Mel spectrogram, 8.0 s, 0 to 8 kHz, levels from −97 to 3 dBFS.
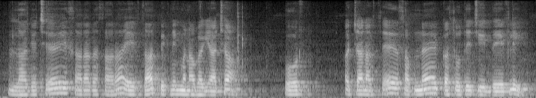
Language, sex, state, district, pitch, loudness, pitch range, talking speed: Marwari, male, Rajasthan, Nagaur, 120 Hz, -16 LUFS, 115-125 Hz, 150 wpm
